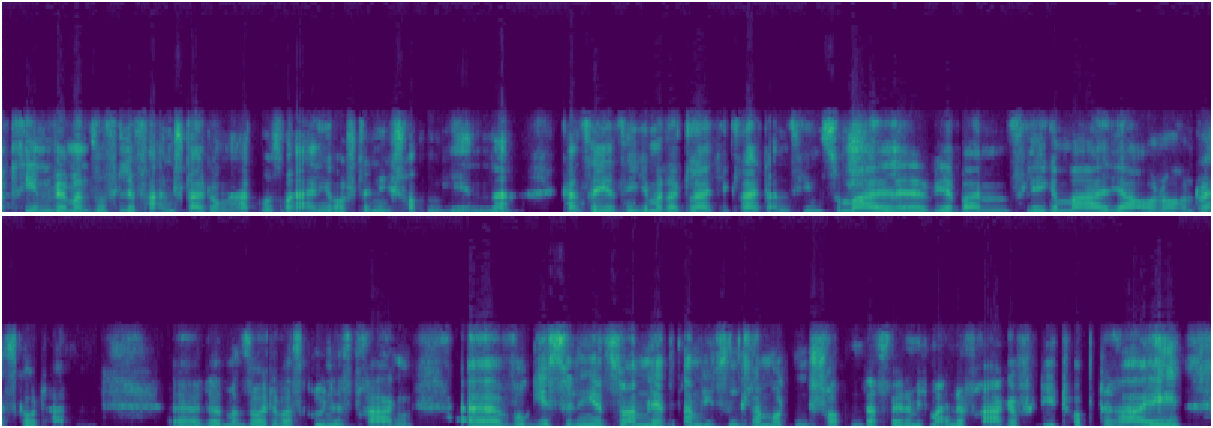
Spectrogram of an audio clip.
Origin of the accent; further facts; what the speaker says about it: Hamburg, Germany; drücke natürlich die Daumen als Hamburger für den HSV am Donnerstag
